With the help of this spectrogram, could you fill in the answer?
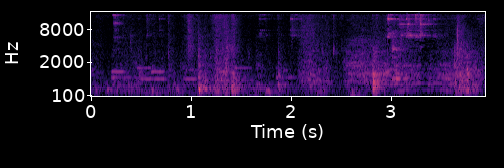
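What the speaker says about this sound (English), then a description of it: "there's a dog out there and it looks sick" A sick dog whimpers from outside in a film scene, thin high cries and whines coming in uneven bursts over a busy, noisy background without talk.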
